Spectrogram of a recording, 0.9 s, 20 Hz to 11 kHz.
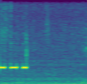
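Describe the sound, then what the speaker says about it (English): A 2019 Subaru Forester's EyeSight pre-collision throttle management gives four short, evenly spaced high warning beeps in a parking lot, then stops, leaving a low car hum. "That beep warns you that there is something in front to step on the brakes"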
